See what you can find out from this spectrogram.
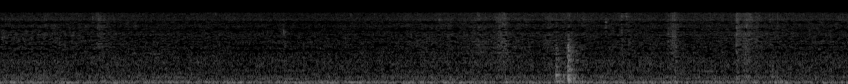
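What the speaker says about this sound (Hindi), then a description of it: "अब मैं समोसे और रोल फ्राई करने लगी हूँ।" Samosas and vegetable rolls fry in oil over a low flame, giving a steady, soft broadband sizzle throughout, with a few brief louder crackles and pops near the end.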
